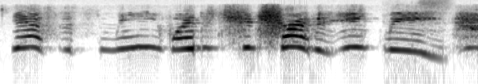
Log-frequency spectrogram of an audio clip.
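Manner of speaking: very high, squeaky indignant mouse; indignant squeak. Acted. Mouse confronting the cat that tried to eat it, indignant squeak. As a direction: squeak it out like an affronted little mouse. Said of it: "a very indignant squeak from Mouse".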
